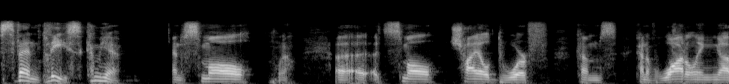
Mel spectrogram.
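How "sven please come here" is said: put-on Queen's English accent. Narrating a role-play scene, voicing a woman who speaks the Queen's English. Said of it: "you are speaking the Queen's English".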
